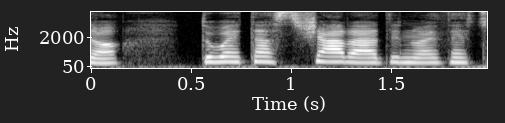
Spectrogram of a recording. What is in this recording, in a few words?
"siarad", Welsh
